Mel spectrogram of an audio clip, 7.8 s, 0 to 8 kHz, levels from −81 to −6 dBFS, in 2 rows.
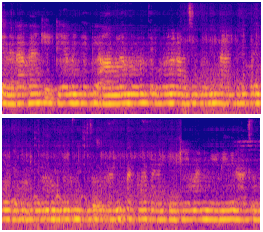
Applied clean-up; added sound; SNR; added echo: neural separator model SepFormer DNS4.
